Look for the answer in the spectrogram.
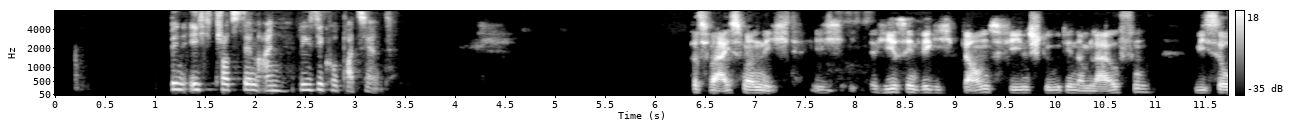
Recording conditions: video call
